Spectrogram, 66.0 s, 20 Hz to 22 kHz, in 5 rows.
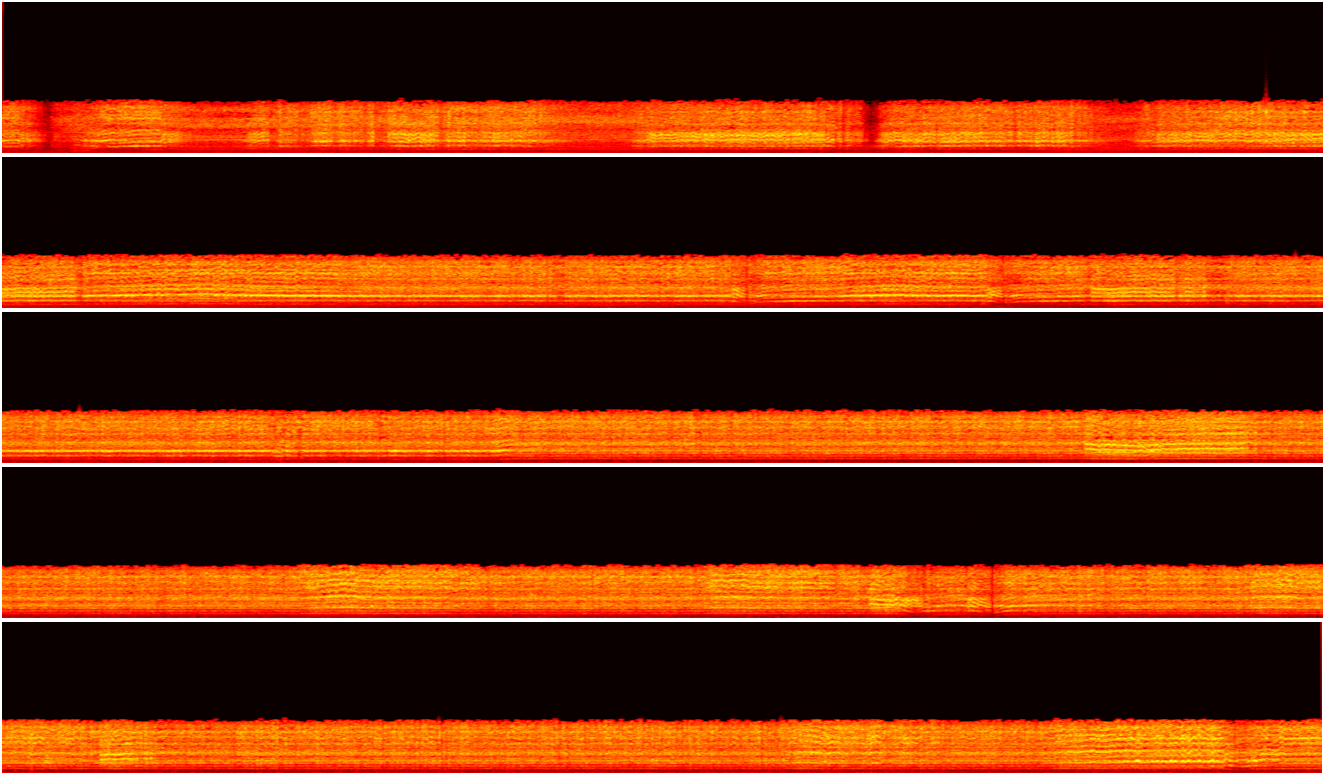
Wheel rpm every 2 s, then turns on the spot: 70, 100, 120, 90, 110, 100, 160, 160, 160, 160, 140, 150, 160, 160, 160, 170, 190, 200, 200, 200, 200, 200, 200, 200, 160, 190, 200, 200, 200, 200, 200, 190, 190.
none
